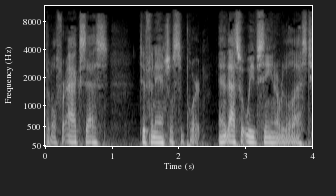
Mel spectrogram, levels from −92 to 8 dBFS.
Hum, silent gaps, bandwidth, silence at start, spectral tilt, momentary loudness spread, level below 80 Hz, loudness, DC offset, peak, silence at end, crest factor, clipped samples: none; none; 10.5 kHz; 0.05 s; -5 dB/octave; 10 LU; -46 dBFS; -24 LUFS; under 0.1%; -8 dBFS; 0 s; 18 dB; under 0.1%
